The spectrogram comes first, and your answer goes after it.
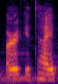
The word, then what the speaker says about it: archetype: It does look like it would be pronounced archetype, but no, it's archetype.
